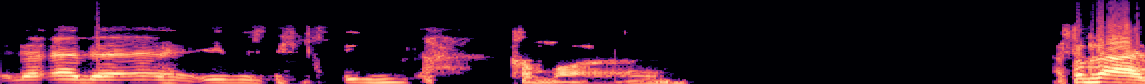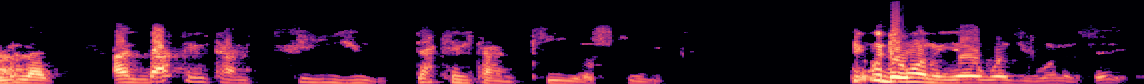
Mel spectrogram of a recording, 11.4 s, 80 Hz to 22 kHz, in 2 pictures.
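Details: Adult man who has stammered for over 20 years, worse with nervousness and fear, with a family history (brother and sister also stammer); stuttering.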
